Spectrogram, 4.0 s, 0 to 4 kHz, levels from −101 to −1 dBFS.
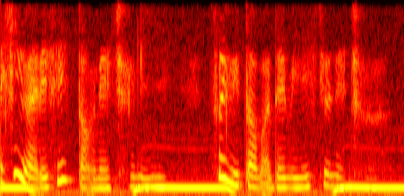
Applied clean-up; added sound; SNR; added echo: none; Telephone; -1 dB; none.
